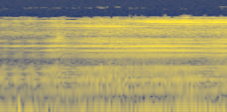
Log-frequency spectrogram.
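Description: A white Dexter cow giving one long, low moo held at a steady pitch, which the owner answers as the cow calling for her calf.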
